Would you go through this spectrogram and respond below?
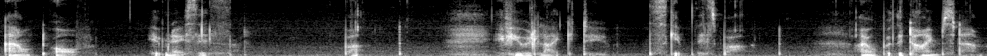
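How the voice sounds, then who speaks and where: A woman speaking in a breathy half-whisper as an ASMR host, slowly and gently, with long pauses, introducing sleep hypnosis. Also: low voice, low-quality recording.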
